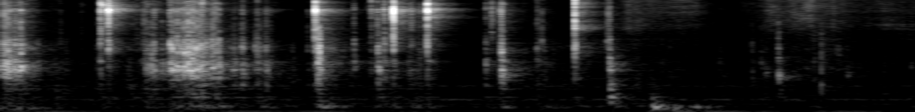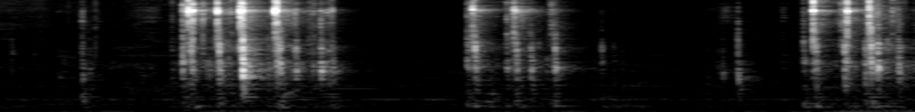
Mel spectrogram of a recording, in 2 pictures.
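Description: A black full-size mechanical keyboard with plastic keycaps, sitting on a wooden desk, is typed on rapidly with fingertips. Bursts of sharp, bright clacks come in quick clusters, separated by brief pauses. Each key strike rings only briefly.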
